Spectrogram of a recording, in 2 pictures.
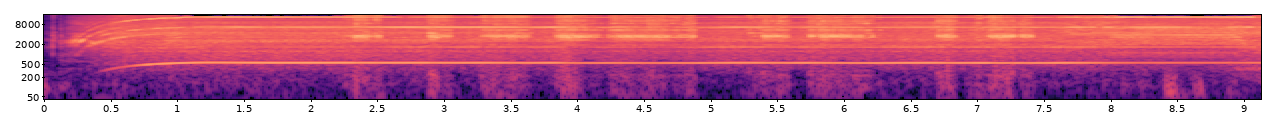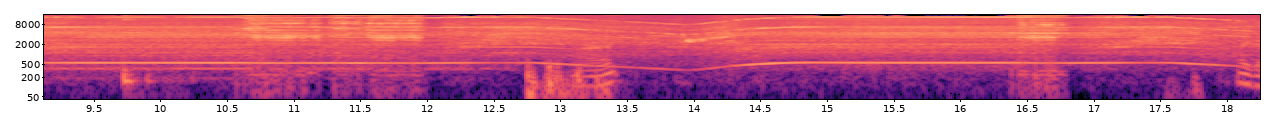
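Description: Dremel rotary tool with a cutoff wheel spinning up to a steady high whine and grinding a notch into the lip of a metal pistol magazine in several short passes. About two-thirds through the motor slows and drops in pitch, then speeds back up, and it winds down at the end.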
